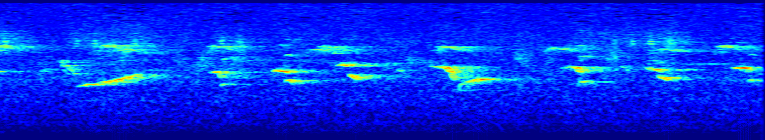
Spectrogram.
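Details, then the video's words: White-rumped shama song: soft, distant whistled phrases of short slurred notes, repeated roughly every half second over a hissing background. "Murai. Batu"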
